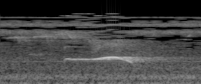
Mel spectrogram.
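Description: An Asian koel gives a single clear whistled note lasting about half a second, rising slightly in pitch, over a low rumble of background noise.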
